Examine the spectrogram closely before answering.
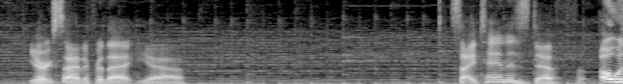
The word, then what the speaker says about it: seitan: Seitan is oh, it's pronounced like Satan.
